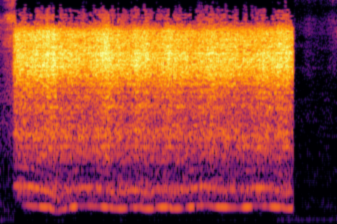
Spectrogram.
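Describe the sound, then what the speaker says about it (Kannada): A mixer grinder grinding ginger with a little water starts up and whirs at a loud, steady high pitch for about three and a half seconds, then cuts off abruptly. "ಮಿಕ್ಸಿಯಲ್ಲಿ ಹಾಕಿ ಸ್ವಲ್ಪ ನೀರು ಹಾಕ್ಬಿಟ್ಟು ಚೆನ್ನಾಗಿ ರುಬ್ಕೊಳ್ತೀನಿ"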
